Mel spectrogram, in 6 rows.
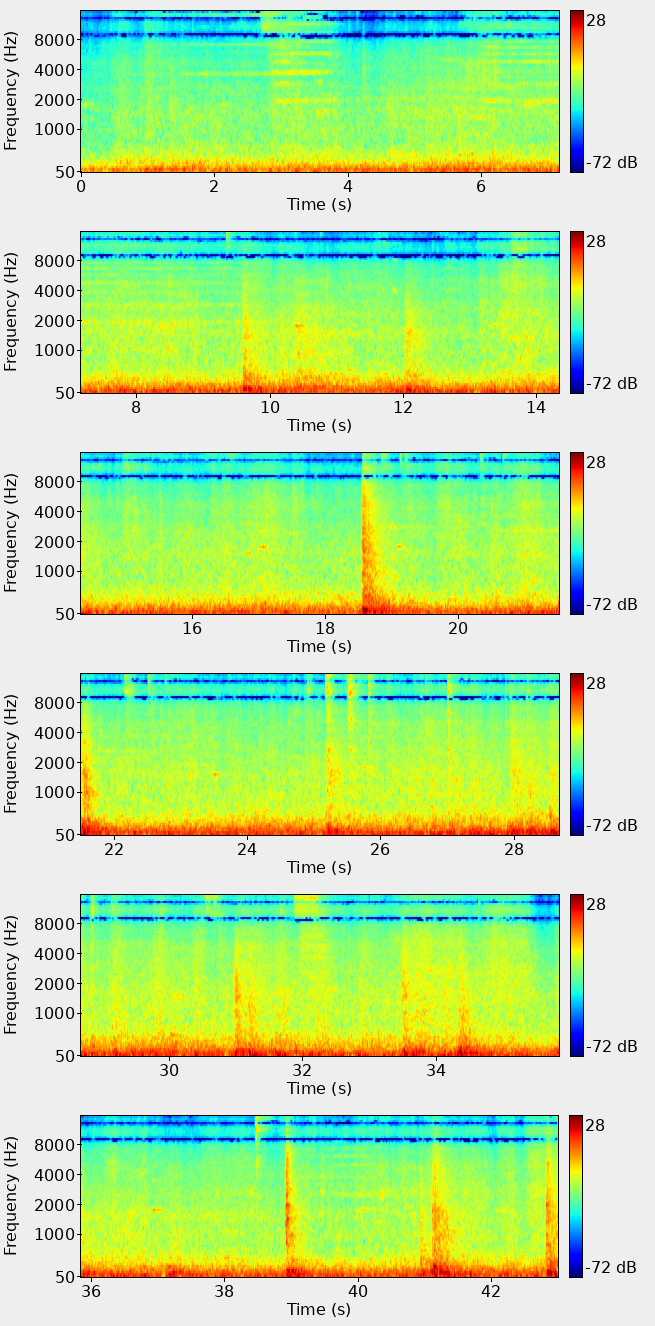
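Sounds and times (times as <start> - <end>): freight train rumbling past: 0.0 - 43.0
wheels clacking over rail joints: 0.0 - 43.0.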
